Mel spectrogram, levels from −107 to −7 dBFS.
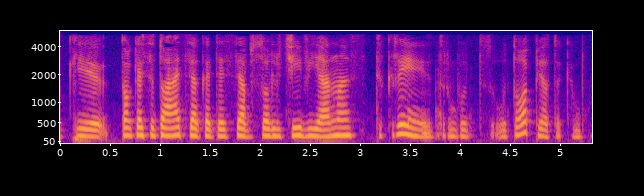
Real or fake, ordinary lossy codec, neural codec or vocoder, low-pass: real; MP3, 48 kbps; none; 5.4 kHz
